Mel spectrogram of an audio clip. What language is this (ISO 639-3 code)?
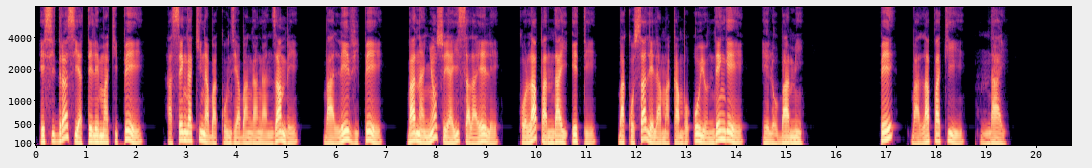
lin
